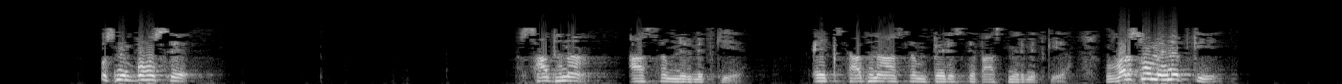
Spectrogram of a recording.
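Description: An elderly man speaks calmly and slowly, in pauses.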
